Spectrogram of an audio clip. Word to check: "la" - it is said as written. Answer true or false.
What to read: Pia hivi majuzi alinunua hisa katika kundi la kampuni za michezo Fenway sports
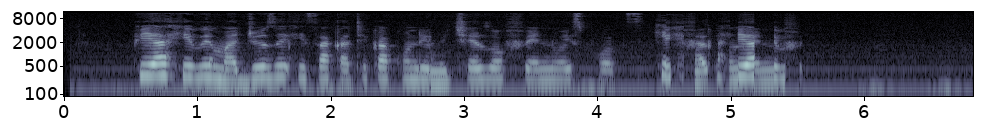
false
